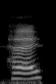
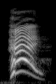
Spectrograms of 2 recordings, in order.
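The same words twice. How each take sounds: First: It is said softly, without projection. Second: It is said loudly, with strong projection.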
